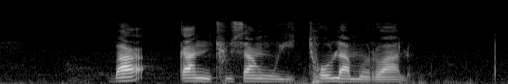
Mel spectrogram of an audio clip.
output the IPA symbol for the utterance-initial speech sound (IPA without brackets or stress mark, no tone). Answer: b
